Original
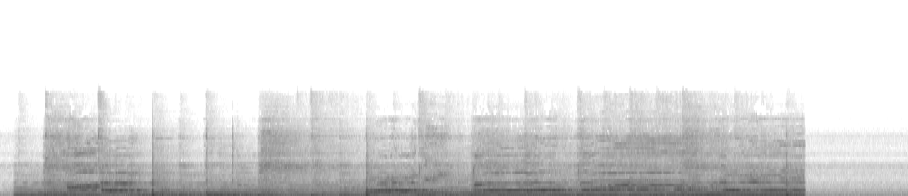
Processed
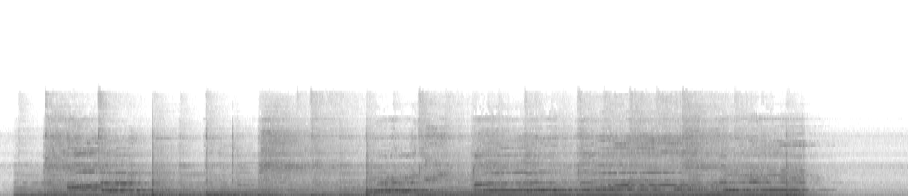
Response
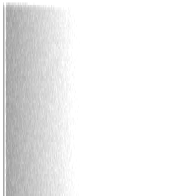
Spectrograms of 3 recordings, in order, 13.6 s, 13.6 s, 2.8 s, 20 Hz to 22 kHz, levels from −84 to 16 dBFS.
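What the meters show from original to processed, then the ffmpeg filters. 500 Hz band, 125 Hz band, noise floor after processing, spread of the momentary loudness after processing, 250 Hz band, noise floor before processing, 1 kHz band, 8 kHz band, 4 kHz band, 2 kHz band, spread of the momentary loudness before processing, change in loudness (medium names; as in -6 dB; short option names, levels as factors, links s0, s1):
-1.0 dB, 0.0 dB, -47 dBFS, 6 LU, -1.0 dB, -48 dBFS, 0.0 dB, +2.0 dB, +2.0 dB, +1.5 dB, 6 LU, 0.0 dB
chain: -filter_complex "[0:a]equalizer=f=340:t=o:w=2.6:g=-4,asplit=2[s0][s1];[1:a]atrim=start_sample=2205[s2];[s1][s2]afir=irnorm=-1:irlink=0,volume=0.316[s3];[s0][s3]amix=inputs=2:normalize=0"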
